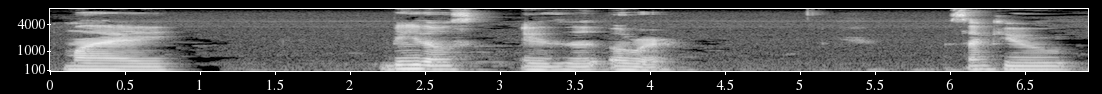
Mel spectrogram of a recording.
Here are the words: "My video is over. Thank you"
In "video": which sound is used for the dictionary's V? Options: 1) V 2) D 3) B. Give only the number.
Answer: 3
